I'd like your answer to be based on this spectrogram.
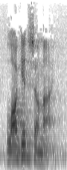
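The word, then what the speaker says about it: Logizomai (λογίζομαι): I'm going to pronounce it in the Greek only because you can hear an English, couple of English words in it. Logizomai. Logic. Logarithms.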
